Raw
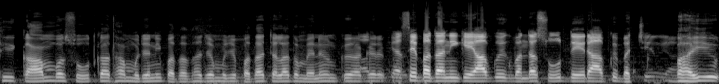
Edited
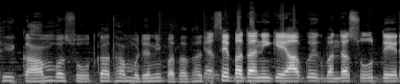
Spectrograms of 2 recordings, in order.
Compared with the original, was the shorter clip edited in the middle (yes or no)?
yes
